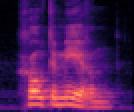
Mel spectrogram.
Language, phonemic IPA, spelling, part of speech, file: Dutch, /ˈɣrotə ˈmerə(n)/, Grote Meren, proper noun, Nl-Grote Meren.ogg
- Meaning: Great Lakes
